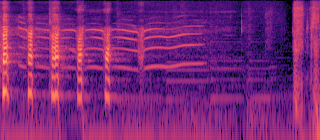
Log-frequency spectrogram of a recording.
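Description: A man laughing hard: about five quick bursts of laughter, then a high, wavering squeal that fades out about a second and a half in.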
